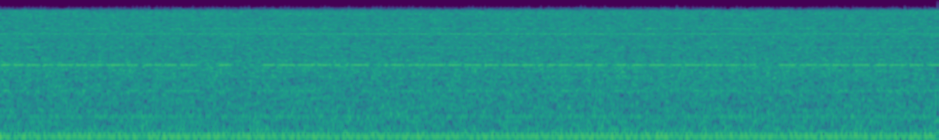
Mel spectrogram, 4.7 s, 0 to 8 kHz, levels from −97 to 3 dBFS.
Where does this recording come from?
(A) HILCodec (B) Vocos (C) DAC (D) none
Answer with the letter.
D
